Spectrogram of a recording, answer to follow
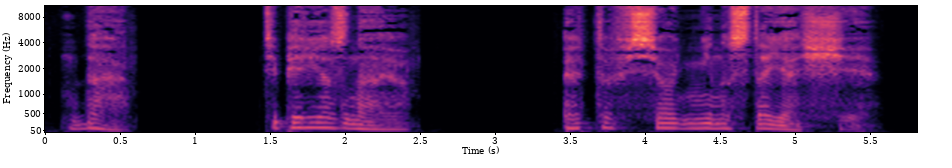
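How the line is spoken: Quiet, as if waking. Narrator (Russian): словно очнувшись от транса, она тихо сказала

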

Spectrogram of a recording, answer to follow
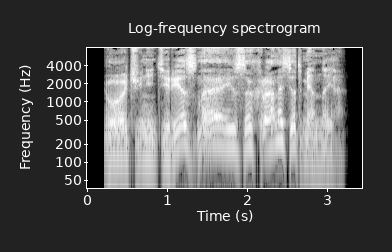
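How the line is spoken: Muttering. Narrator (Russian): пробормотал Бамер

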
